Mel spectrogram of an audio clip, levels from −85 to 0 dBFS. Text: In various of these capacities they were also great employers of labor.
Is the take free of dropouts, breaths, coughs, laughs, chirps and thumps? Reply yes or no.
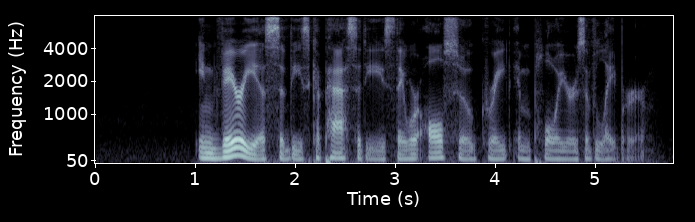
yes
